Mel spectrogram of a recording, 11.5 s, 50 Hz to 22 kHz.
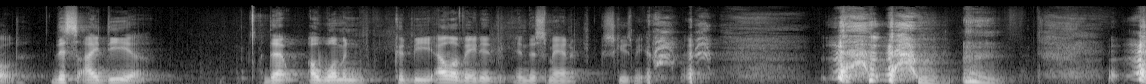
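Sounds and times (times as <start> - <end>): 
speech: 0.0 - 1.5, 2.6 - 7.2, 8.4 - 10.0
person coughing: 6.5 - 7.2, 8.3 - 10.2, 11.1 - 11.4
person clearing throat: 8.3 - 10.2, 11.1 - 11.4.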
